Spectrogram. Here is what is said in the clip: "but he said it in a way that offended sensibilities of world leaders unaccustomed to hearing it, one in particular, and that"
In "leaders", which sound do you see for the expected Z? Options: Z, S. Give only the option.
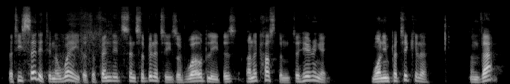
Z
